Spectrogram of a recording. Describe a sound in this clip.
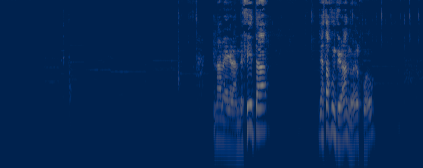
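A video game plays a soft electronic beeping tune.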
